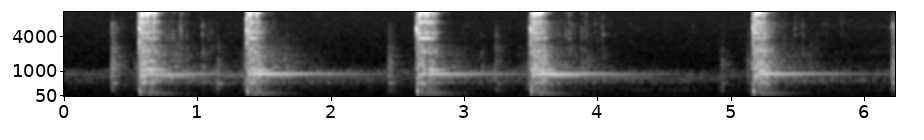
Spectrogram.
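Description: Treadle hammer striking a small hand-held chisel on a forged steel leaf, cutting its cross veins. Five light blows land about a second apart, unevenly spaced, and each rings out with a metallic tone that fades before the next.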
